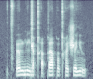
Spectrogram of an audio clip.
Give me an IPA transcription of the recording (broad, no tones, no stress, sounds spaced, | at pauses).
t͡sʼ ɐ̃ m b ĩ ɡʲ ɐ qʰ ḭ q i q ə̃ qʰ ə̃ ʃ ə lʲ u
